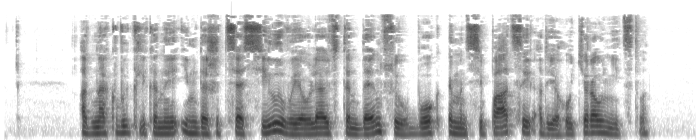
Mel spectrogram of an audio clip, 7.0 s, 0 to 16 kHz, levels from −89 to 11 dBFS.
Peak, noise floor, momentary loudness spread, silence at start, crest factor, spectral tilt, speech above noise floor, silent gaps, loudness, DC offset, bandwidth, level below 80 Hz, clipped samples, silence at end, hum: 0 dBFS; -68 dBFS; 9 LU; 0.8 s; 18 dB; -4 dB/octave; 51 dB; none; -17 LUFS; under 0.1%; 11.5 kHz; -54 dBFS; under 0.1%; 0.5 s; none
